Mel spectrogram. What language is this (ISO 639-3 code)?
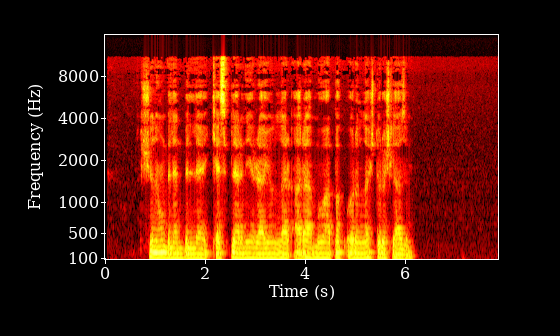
uig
